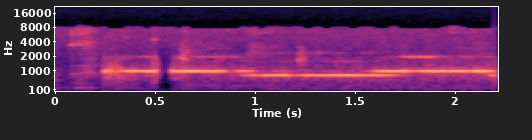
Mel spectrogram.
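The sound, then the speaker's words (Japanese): An ambulance siren wails outside, its two tones alternating steadily at moderate volume with a slightly muffled quality, and no voices over it. “おめっちゃ救急車なってるけど。”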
